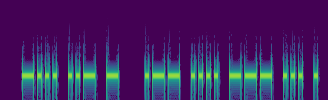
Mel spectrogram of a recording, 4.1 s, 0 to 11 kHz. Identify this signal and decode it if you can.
Morse code, heard as a keyed tone, about 25 wpm, 700 Hz. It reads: BUT WHOSE
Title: Sentences from Top 1500 Words 25wpm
